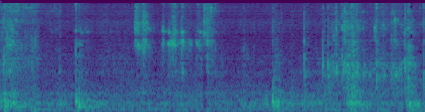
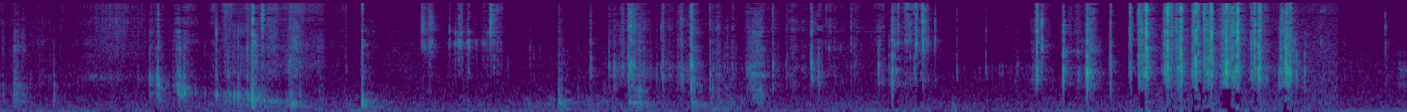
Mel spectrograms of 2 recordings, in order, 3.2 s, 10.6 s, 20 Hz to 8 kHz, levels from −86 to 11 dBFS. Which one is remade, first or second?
first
